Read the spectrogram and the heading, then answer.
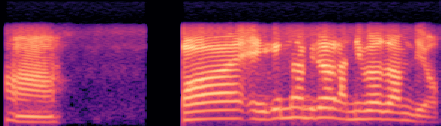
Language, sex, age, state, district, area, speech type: Assamese, male, 18-30, Assam, Morigaon, rural, conversation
